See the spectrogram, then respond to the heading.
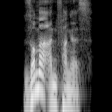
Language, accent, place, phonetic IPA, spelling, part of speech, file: German, Germany, Berlin, [ˈzɔmɐˌʔanfaŋəs], Sommeranfanges, noun, De-Sommeranfanges.ogg
- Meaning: genitive singular of Sommeranfang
